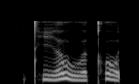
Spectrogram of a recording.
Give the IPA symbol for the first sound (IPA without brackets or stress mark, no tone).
t̪ʰ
